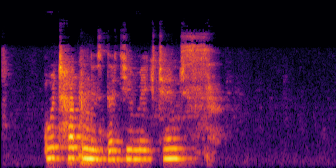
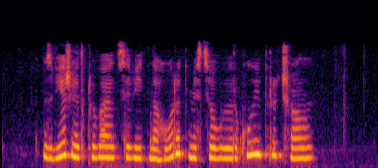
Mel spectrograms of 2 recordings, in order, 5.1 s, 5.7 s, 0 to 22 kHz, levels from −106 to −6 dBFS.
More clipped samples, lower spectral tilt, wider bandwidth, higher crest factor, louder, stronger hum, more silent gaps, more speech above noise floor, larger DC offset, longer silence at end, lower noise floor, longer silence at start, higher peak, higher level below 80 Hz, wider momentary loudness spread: neither; second, -4 dB/octave vs -5.5 dB/octave; first, 9.6 kHz vs 7.8 kHz; about the same, 18 dB vs 14 dB; first, -22 LUFS vs -26 LUFS; neither; neither; about the same, 51 dB vs 48 dB; neither; first, 1.75 s vs 0.95 s; about the same, -72 dBFS vs -73 dBFS; about the same, 0.65 s vs 0.65 s; first, -6 dBFS vs -12 dBFS; about the same, -68 dBFS vs -68 dBFS; first, 13 LU vs 8 LU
